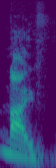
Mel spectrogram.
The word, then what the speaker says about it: knife: He said, "That is cut knife." Cut knife. She said, "Well, the K is silent."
